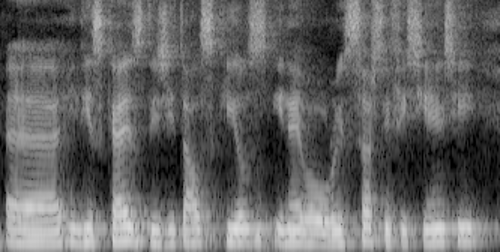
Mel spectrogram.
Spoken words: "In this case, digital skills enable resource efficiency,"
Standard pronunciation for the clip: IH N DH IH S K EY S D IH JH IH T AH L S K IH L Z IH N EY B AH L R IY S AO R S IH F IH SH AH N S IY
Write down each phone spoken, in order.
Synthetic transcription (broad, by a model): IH N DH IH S K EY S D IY ZH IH T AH L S K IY L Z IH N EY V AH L R IY S AO R S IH F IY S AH N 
